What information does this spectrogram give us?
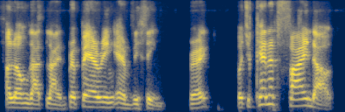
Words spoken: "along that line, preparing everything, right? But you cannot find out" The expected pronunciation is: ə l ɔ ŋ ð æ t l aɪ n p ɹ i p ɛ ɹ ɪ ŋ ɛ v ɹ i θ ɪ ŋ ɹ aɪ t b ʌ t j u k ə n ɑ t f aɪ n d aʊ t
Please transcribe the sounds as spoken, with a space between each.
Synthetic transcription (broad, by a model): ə l ɔ ŋ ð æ t l aɪ n p ɹ i p ɛ ɹ ɪ ŋ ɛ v ɹ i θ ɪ ŋ ɹ aɪ t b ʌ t j u k ə n ɑ t f aɪ n d aʊ t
